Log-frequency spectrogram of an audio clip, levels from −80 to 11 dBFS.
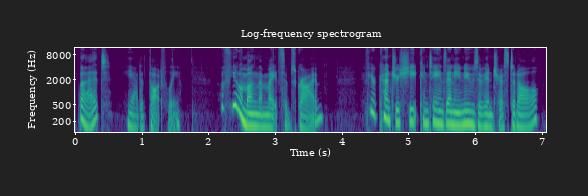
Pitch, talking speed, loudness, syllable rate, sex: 175 Hz, 180 wpm, -21 LUFS, 5.7 syllables/s, female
